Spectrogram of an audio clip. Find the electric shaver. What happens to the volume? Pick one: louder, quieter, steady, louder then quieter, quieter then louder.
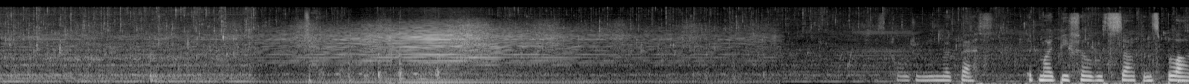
louder then quieter.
